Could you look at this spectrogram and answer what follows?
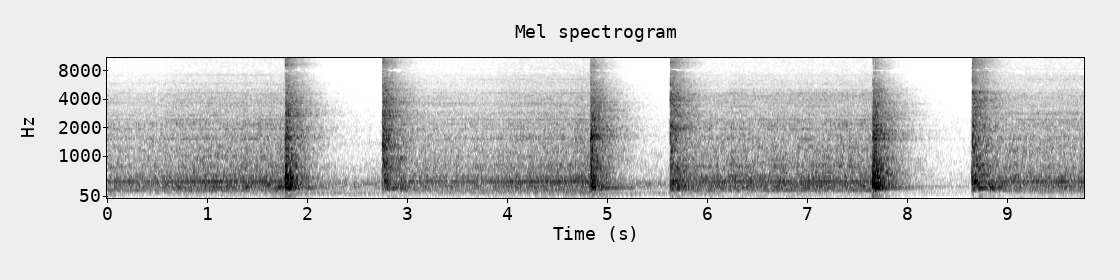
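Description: Stronger 2200 W high-speed electric construction winch run in short bursts from its pendant control, about four times: each run starts with a clunk, hums steadily for about two seconds, and ends with another clunk as the motor stops and winds down.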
